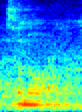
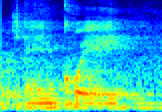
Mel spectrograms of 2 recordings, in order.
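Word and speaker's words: Tanoue: And those senators didn't know how to say her name. They called her Tankwe, Tanoi, Tinoi. But you know, after 4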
